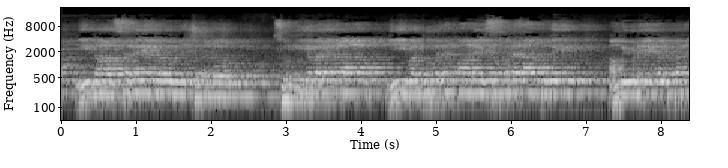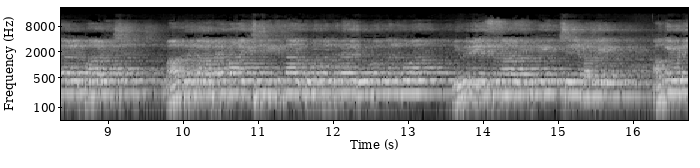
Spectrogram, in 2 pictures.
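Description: A male priest chanting liturgical prayer through a microphone, in long held notes on a few steady pitches. Each phrase opens with an upward slide into the note.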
